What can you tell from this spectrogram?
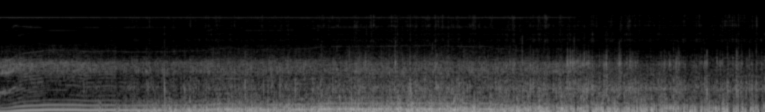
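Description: FPV model airplane's motor and propeller spinning up with a rising whine that settles to a steady pitch, heard from the onboard camera. A rough rumble builds as the plane rolls along the pavement and takes over from about the middle.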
